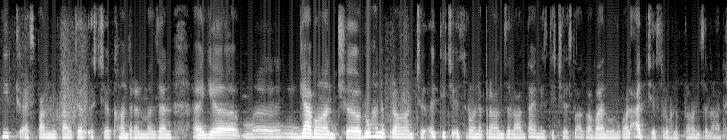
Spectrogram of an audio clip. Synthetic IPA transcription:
iːt̪̚t͡ʃʰiɐ̰spanunkɐlt͡ʃɐɾɨst͡ʃʰikʰãːnd̪ɾɐnmɐnzɐn | ji | ɡʲaːʋaːnt͡ʃʰiɾoɦɐnɨpɾaːnt͡ʃʰiʔɐt̪it͡ʃʰiəsɾoɦnɨpɾaːnzɨlaːnt̪aːmisd̪it͡ʃʰiɐ̰sla̰ːɡa̰ːʋaːnunɡɔɽɐd̪̚t͡ʃʰiəsɾoɦnɨpɾa̰ːnzɨlaːn

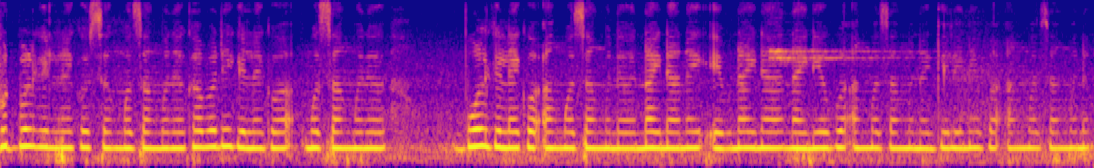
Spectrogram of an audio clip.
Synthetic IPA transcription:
pʰut̚bolɡelenajkʰosaŋmɐsaŋmɐnɯkʰabadiɡelnajkʰomɯsaŋmɐnɯ | bolɡelnajkʰoʔaŋmazaŋmɐnɯnajnanajebnajnanajnebɯʔaŋmɐzaŋmɐnɯɡelenebɯʔaŋmazaŋmɐnɯ

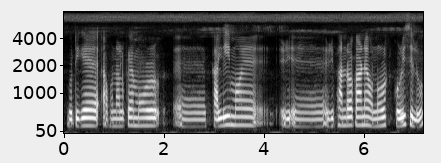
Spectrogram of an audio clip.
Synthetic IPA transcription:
ɡotikɛapʊnalʊkɛmʊɹ | kalimoj | ɹipʰandɔɹkaɹɔnɛonuɹodʱkoɹisilʊ̃

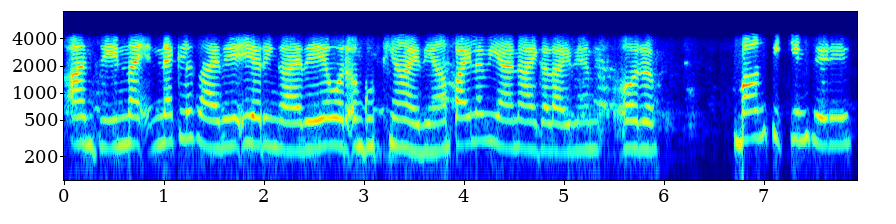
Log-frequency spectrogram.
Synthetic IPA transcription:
ɦãːɲd͡ʒiːnnɛːkləsaːeːd̪eːɪːəɾɪŋɡaːeːd̪eːɔːɾəŋɡuːʈʰːijãːaːiːd̪ijãːpaːilãːʋiːɛːnaːeːɡəlaːiːd̪eãɔːɾ | mãːŋtɪkːɪnd͡ʒeːɽeː

